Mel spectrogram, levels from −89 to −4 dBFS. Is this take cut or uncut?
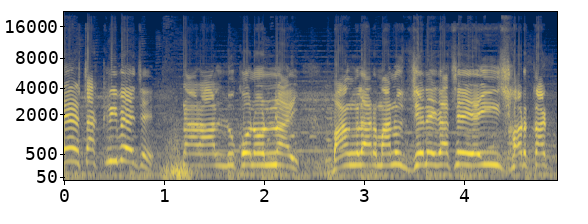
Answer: cut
